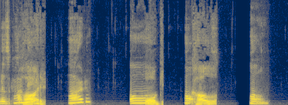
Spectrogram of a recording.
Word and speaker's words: kald: Og kald. Cold. Don't pronounce the D at the end.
